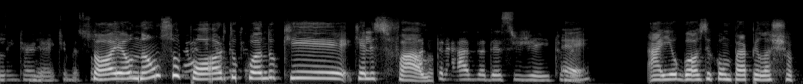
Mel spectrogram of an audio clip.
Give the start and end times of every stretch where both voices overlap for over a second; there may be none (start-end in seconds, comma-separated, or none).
0.8-2.7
